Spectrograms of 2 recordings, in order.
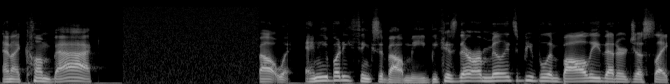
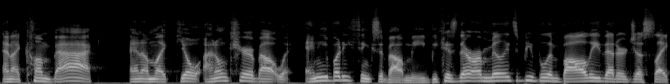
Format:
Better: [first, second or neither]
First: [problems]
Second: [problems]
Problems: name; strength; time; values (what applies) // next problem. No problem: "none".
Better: second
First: audio cutting out; at 1 s for 1.5 s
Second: none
